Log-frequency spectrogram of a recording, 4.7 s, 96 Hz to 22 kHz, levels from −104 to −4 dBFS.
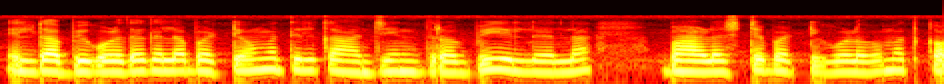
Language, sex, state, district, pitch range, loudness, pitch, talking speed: Kannada, female, Karnataka, Bidar, 215-230 Hz, -17 LUFS, 220 Hz, 140 wpm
